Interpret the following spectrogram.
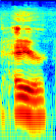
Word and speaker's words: Hare: It rhymes with mayor, so then I remembered Hare.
